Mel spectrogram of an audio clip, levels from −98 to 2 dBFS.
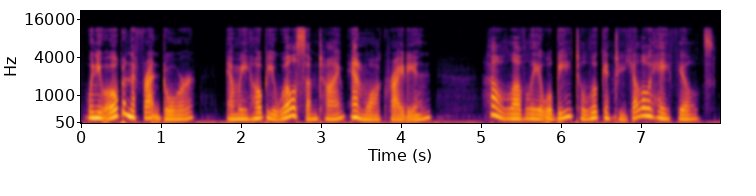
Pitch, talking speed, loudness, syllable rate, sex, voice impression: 185 Hz, 195 wpm, -18 LUFS, 4.9 syllables/s, female, feminine, adult-like, slightly soft, calm, friendly, slightly elegant, slightly sweet, slightly kind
